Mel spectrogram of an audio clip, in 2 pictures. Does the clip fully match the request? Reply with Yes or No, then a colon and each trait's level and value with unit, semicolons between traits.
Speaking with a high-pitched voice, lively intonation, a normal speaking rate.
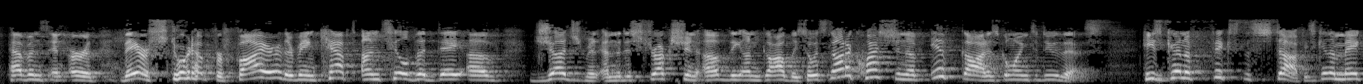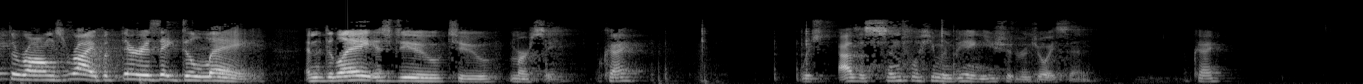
Yes: high, 210 Hz; wide, 6.0 semitones; average, 160 wpm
